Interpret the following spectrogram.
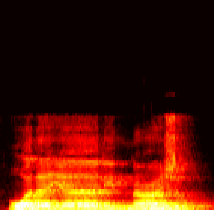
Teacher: قسم ہے صبحوں کی، ولیال عشر، واو لام جلدی پڑھیں گے، یا الف مدہ ہے تو حرکات لمبا کریں گے۔ تنوین کے بعد عین آنے کی وجہ سے اظہار ہے، ولیال عشر، عین وسط حلق سے ادا کریں گے۔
